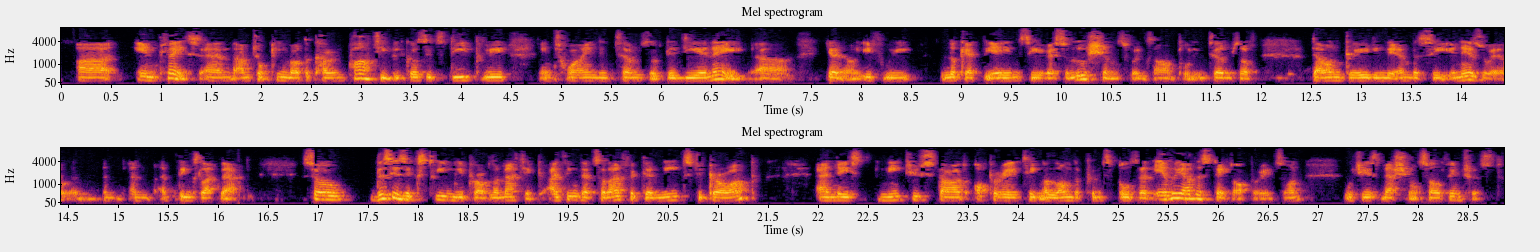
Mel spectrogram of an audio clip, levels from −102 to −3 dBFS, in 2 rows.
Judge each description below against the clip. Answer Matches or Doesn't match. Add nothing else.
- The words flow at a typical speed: Matches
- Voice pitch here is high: Matches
